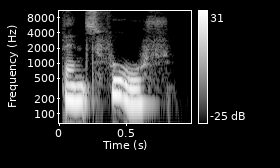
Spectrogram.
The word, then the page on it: thenceforth: British English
